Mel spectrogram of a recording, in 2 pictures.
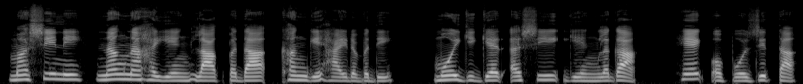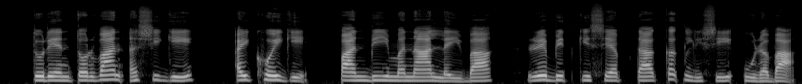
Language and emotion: Manipuri, neutral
